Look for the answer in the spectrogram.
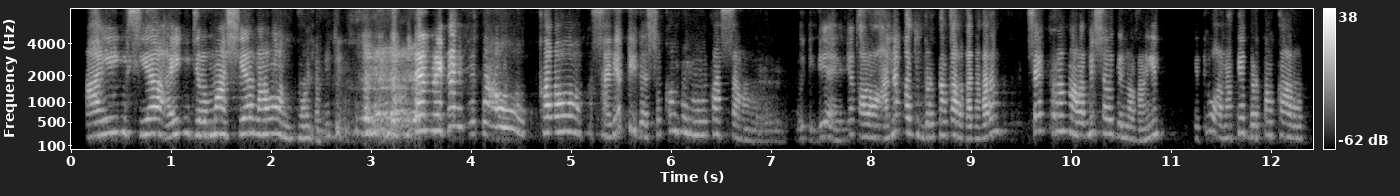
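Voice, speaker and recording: A middle-aged Sundanese woman teacher sharing classroom anecdotes in a lively storytelling way, acting out the dialogue. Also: high-pitched. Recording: distant, dull recording.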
